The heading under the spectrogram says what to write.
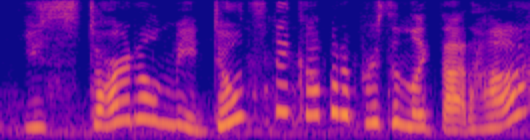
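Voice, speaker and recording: A guarded, jumpy video game townswoman. Her voice is very high and swings widely as she speaks defensively. There is faint noise and ambience around her. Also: a bit bright, heavily acted. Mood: startled, defensive. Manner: startled, defensive.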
